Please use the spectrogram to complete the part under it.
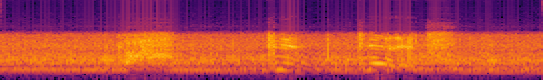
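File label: bomb failure mood medium, speech English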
